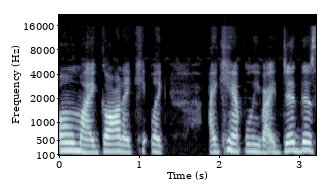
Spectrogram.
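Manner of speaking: mock crying, tearful sobbing.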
